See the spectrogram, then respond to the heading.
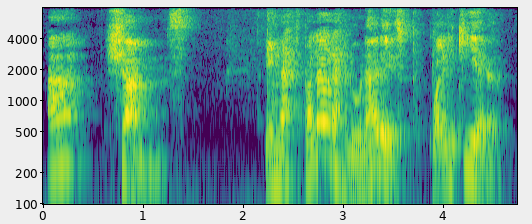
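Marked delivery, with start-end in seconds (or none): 0.0-1.5 'A-shams' said with no L at all; solar article, silent L. Shown as a demonstration. Teacher repeats the solar example, L-less 'A-shams'. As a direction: leave the L out of 'A-shams', going straight to sh. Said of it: "la L no la vamos a leer".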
